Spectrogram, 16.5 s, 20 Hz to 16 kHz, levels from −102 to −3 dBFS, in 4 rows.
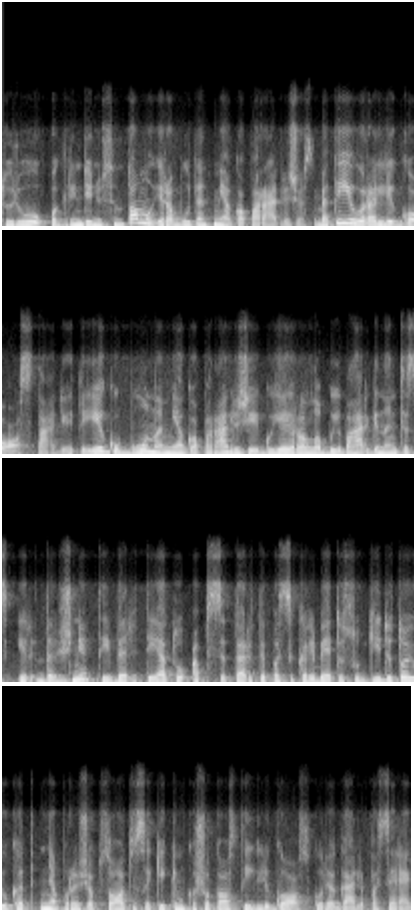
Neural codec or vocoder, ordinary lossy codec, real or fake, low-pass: none; Opus, 24 kbps; real; 7.2 kHz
